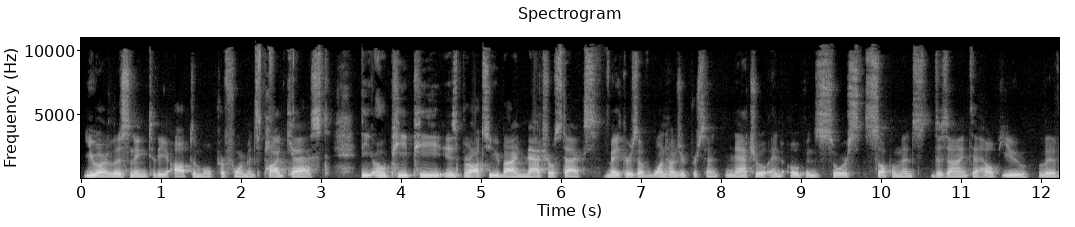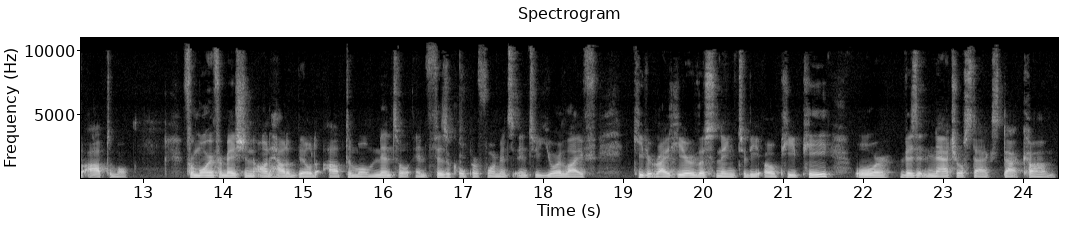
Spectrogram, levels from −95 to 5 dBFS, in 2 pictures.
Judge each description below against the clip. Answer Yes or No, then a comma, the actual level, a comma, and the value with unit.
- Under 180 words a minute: Yes, average, 140 wpm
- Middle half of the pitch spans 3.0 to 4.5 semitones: Yes, average, 4.2 semitones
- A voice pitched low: Yes, low, 100 Hz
